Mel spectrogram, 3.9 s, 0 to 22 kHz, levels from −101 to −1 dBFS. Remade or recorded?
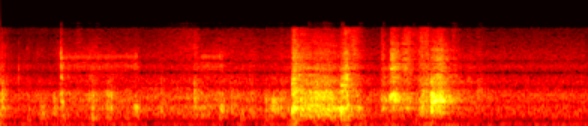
recorded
